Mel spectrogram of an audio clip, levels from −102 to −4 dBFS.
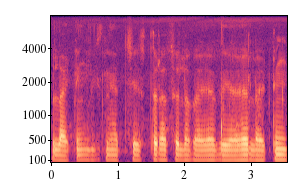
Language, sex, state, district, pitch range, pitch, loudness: Hindi, male, Chhattisgarh, Kabirdham, 100-105 Hz, 100 Hz, -18 LUFS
